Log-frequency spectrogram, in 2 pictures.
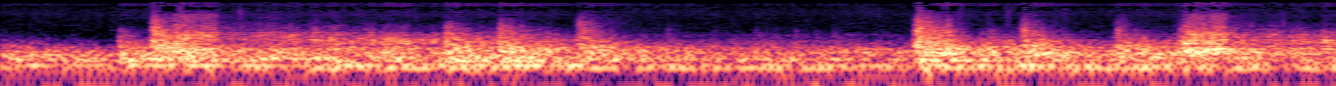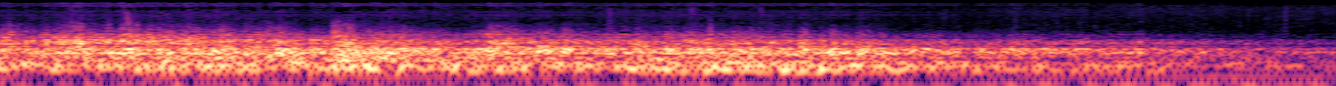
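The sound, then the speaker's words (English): A hand grenade explosion wrecks an antique shop in a radio drama effect: a loud, sustained roaring rumble with sharp blasts bursting through near the start and middle, slowly thinning toward the end. “Count Padova attempted to throw a hand grenade. I was forced to shoot. The shop was destroyed in the explosions that followed.”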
